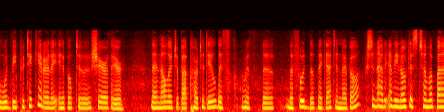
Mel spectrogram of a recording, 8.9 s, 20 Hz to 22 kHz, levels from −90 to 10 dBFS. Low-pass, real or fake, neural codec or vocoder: 7.2 kHz; fake; codec, 16 kHz, 0.5 kbps, FunCodec, trained on LibriTTS, 25 frames a second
